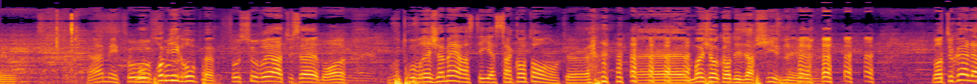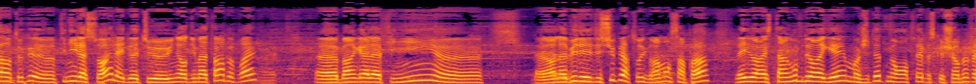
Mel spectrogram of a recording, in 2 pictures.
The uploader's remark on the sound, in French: Nous étions à Houppeville pour la 2ème édition du festival Houppstock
